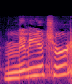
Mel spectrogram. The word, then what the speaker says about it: miniature: So, according to the internet, miniature is the correct way to pronounce it. You pronounce the E and the A, miniature.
